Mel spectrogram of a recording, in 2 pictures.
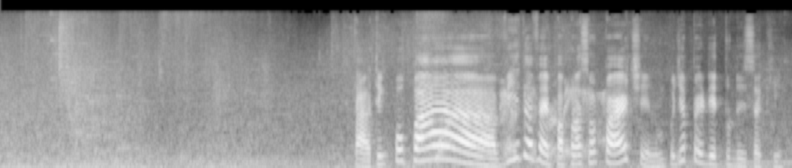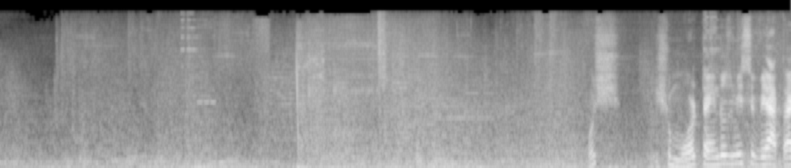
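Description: Explosions and gunfire boom from a video game.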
